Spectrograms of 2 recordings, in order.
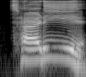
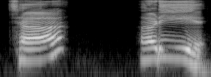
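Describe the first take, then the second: First: छड़ी joined, ending on held ड़ी; blended word. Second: छड़ी split as छ, long pause, ड़ी; syllable by syllable. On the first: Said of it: "आपस में मिला के पढ़ दो". (छड़ी को मिलाकर बोलें) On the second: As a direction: sound out छड़ी slowly, छ rising, ड़ी falling. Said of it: "एक अक्षर की पहचान करो, उनका उच्चारण करो". (छड़ी को अक्षर-अक्षर अलग बोलें) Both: Shown as a demonstration.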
